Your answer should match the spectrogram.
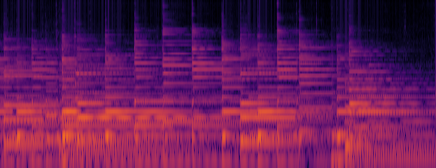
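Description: Ensemble of six classical guitars playing a run of quick plucked notes, then striking a chord about five seconds in that rings and fades away.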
